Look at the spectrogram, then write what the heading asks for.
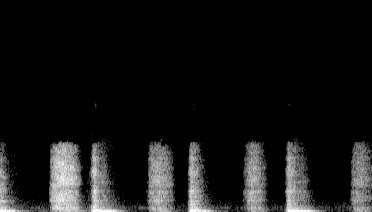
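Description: Fast breathing: about eight sharp, noisy breaths in an even rhythm, full inhales followed by passive, unforced exhales, with bursts alternating between stronger and softer and clear gaps between them.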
